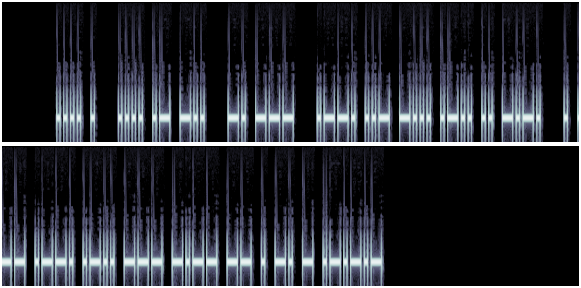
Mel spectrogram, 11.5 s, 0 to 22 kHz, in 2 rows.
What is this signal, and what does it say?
Morse code, heard as a keyed tone, about 34 wpm, 700 Hz. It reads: HE HAD NO PUBLIC EMPLOYMENT.
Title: Sentences from Top 1500 Words 35wpm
